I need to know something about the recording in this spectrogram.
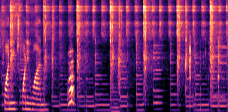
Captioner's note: dog barks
